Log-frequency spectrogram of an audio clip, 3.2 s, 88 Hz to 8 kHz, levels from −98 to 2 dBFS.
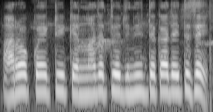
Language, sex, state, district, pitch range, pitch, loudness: Bengali, male, Assam, Hailakandi, 190-205 Hz, 200 Hz, -16 LUFS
